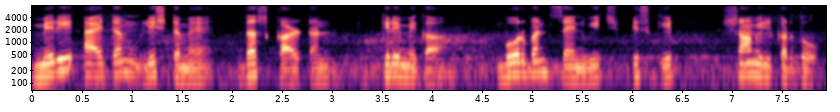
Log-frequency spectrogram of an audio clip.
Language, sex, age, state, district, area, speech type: Urdu, male, 18-30, Bihar, Purnia, rural, read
